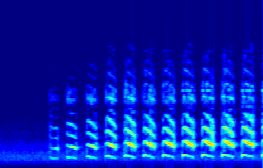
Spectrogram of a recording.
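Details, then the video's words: Eurasian wryneck singing: a series of loud, nasal, slightly descending notes, about ten in two seconds, building in volume and then holding steady, clean against a quiet background. "Singing Eurasian Wryneck (Junx torquilla)"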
